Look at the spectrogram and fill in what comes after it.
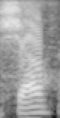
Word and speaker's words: Schell: Shell, S-C-H-E-L-L.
